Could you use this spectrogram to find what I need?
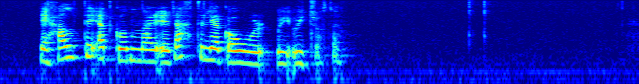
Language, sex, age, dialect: Faroese, female, 15-35, Suðurstreymoy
